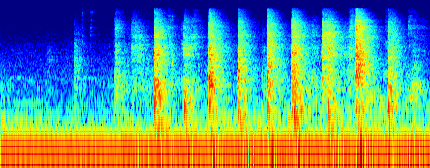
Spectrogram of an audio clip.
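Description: Computer keyboard keys tapped in a quick run of about ten strokes, roughly three a second, starting about a second in, over a steady low hum.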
